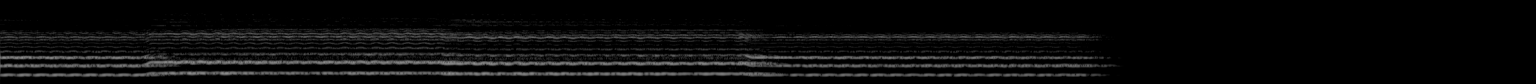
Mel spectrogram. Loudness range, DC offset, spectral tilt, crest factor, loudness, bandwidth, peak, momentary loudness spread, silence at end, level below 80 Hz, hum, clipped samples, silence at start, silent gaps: 9 LU; under 0.1%; 3.5 dB/octave; 16 dB; -38 LUFS; 13 kHz; -24 dBFS; 5 LU; 4.25 s; under -90 dBFS; none; under 0.1%; 0 s; none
